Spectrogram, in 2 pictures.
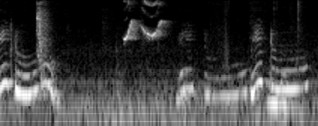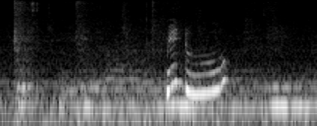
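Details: Indian Green Ringneck parrot talking in clipped, wavering syllables with rising and falling inflection. A high whistled note sounds between phrases. A low steady hum runs underneath.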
